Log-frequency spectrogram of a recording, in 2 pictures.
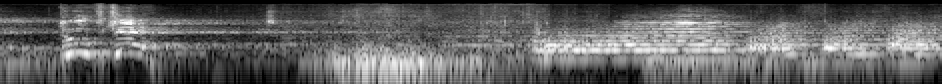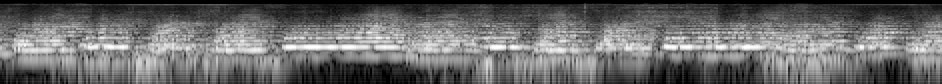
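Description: Trumpeters at a royal ceremony blast a bright brassy fanfare of repeated short notes, loud and close, after a few seconds of opening noise.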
